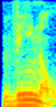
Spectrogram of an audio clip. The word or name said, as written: venal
